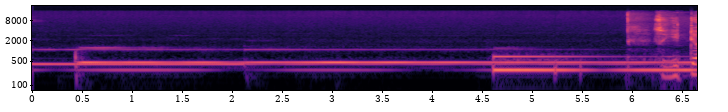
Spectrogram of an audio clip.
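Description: Gently struck singing bowls at a sound healing workshop ring in long, steady overlapping tones, renewed by several soft strikes, with a brief rustle near the end.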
